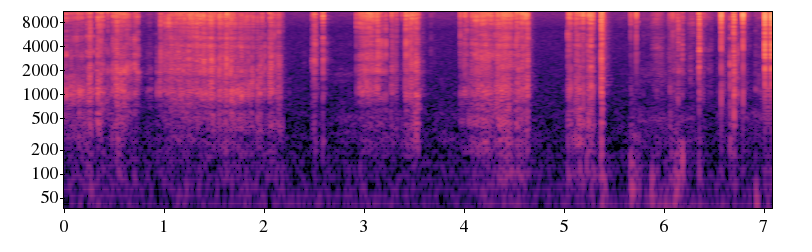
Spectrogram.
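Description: Long acrylic nails tap and scratch a crystal-embellished silver Jimmy Choo rhinestone pump, working over its crystal toe ornament and metallic silver insole. Bursts of bright, hissy scratching alternate with brief silences and sharp, crisp clicks that have almost no low end.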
